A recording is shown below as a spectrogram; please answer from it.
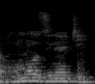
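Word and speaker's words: homogeneity: সমকেন্দ্রিক এটা কিন্তু adjective Homo centric সমকেন্দ্রী আর হোমোজিনাইটি এটা কিন্তু বানানটা এটা কিন্তু প্রোনাউন্সিয়েশনে অনেক ইম্পর্টেন্ট হোমোজিনাইটি জি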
